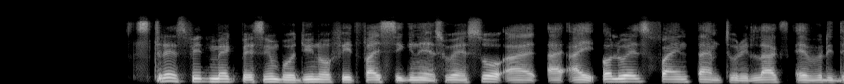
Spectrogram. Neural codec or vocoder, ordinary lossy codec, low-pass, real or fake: codec, 24 kHz, 0.9 kbps, DualCodec; none; 9.9 kHz; fake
